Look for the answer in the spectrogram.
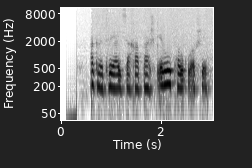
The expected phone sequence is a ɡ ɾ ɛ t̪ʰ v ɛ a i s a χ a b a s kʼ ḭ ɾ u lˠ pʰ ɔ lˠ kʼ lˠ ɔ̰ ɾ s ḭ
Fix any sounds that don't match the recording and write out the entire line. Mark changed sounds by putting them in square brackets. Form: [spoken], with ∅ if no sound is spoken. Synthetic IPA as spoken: a ɡ ɾ ɛ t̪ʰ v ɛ a i s a χ a b a [ʃ] kʼ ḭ ɾ u lˠ pʰ ɔ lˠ kʼ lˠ ɔ̰ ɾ [ʃ] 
